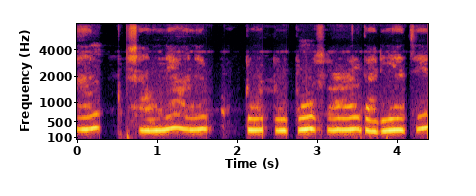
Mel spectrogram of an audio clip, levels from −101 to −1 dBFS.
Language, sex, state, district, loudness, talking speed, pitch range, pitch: Bengali, female, West Bengal, Jhargram, -13 LUFS, 125 wpm, 290-320 Hz, 300 Hz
